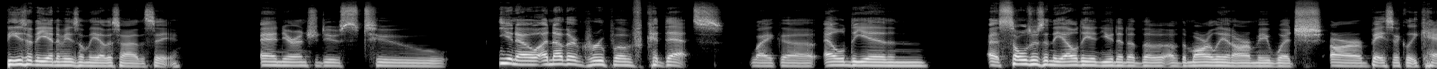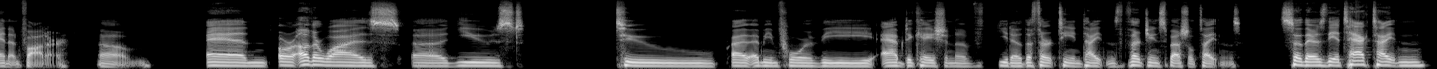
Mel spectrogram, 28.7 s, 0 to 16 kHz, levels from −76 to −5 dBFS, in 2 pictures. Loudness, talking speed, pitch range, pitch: -20 LUFS, 145 wpm, 120-140 Hz, 125 Hz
